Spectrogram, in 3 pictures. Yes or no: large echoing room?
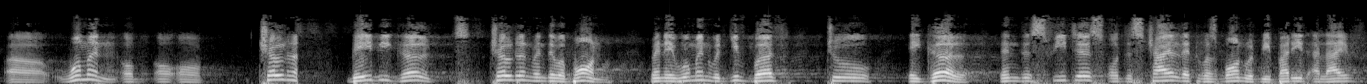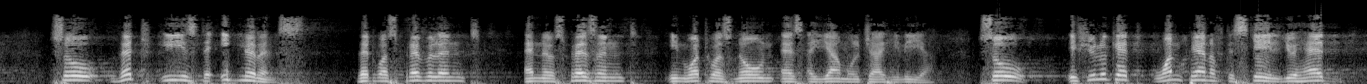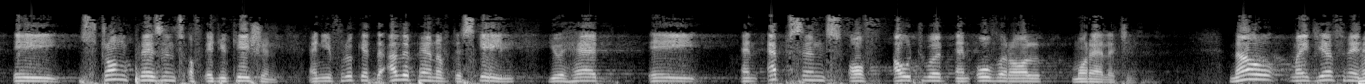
yes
